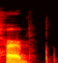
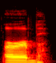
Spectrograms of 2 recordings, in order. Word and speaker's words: herb: The only one that makes me mad is um is herb. I really dislike it when people say herb.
